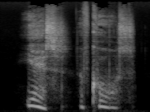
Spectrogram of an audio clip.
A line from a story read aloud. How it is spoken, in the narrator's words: she said quietly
